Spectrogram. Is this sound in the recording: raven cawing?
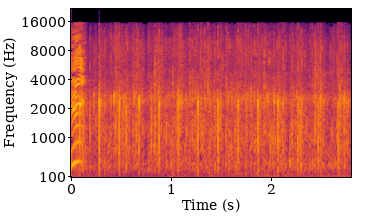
no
